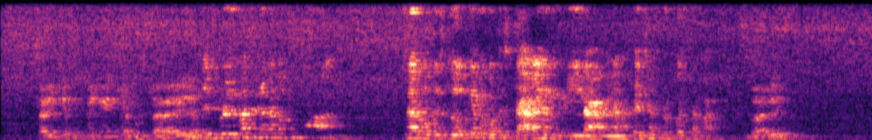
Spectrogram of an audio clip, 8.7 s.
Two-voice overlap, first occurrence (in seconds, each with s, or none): none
